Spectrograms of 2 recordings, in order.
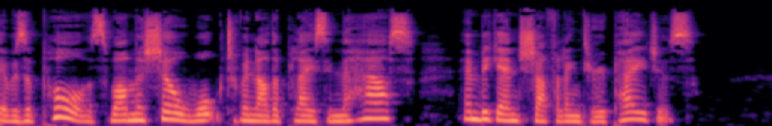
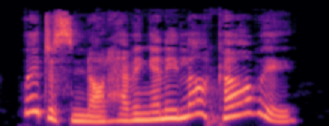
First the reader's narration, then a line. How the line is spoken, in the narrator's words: Michelle laughed kindly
